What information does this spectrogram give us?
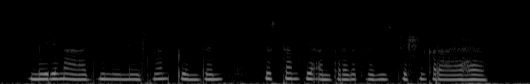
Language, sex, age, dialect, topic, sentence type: Hindi, female, 51-55, Garhwali, banking, statement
